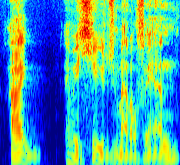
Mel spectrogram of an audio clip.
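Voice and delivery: ordinary delivery

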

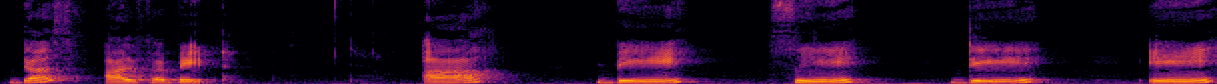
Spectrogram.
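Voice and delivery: each German letter said clearly, one by one; German alphabet recital. Shown as a demonstration. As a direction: call out the German letters to drill. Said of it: "চলুন আরেকবার দ্রুত practice করা যাক". (German বর্ণমালা স্পষ্ট করে বলা)

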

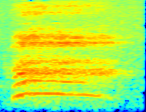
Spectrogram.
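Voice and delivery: high, soft gasp of delight; a quick breath in, thrilled; soft excited gasp. Real, not acted. Sees the jumper.

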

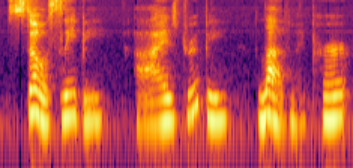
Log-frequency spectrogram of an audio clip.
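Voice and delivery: slow, drowsy lion voice; sleepy lion. Acted. Lion dozing on its crash pad, slow and drowsy. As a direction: drag each phrase out like you can barely stay awake.

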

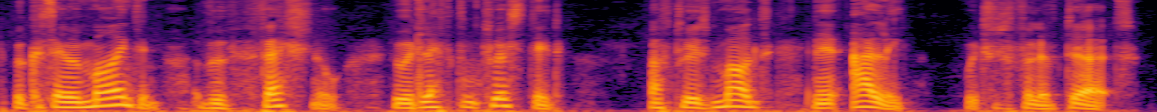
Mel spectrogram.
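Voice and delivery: ordinary delivery

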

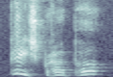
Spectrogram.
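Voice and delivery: high-pitched grandson's plea; high, pleading child; young Stephen. A narrator's reading. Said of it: "said Stephen".

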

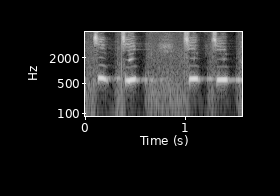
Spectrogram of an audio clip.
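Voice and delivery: very high little cheeps; bird chirp. Acted. Animals call to the owl, high chirping. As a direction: chirp high in short bursts. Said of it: "called out with the funny voices".

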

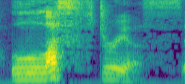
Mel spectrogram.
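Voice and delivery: Lustrous said loud and slow, falling; savoring the word. Shown as a demonstration. Teacher modeling a word for kids to repeat, savoring it. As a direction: relish Lustrous slowly. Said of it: "Everybody say it with me".

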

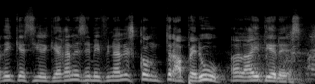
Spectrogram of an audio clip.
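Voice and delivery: ordinary talk, nothing marked

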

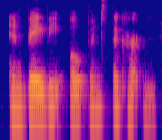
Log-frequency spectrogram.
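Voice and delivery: ordinary delivery

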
